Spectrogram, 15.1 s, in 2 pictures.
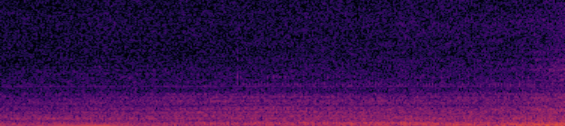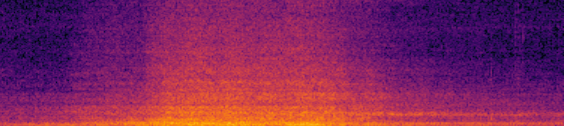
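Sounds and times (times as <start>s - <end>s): passenger train passing: 5.0s - 15.0s.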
